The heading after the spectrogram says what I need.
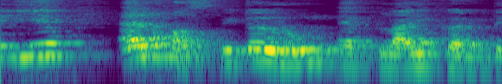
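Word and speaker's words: L'Hôpital: ऐसे कंडीशन में हम इस लिमिट्स की वैल्यू फाइंड करने के लिए एल हॉस्पिटल रूल अप्लाई करते हैं, राइट। इसको कुछ लोग एल हॉपिटल रूल भी बोलते हैं, एल हॉपिटल रूल या लैक्टल रूल भी कुछ लोग बोलते हैं, ठीक है।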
